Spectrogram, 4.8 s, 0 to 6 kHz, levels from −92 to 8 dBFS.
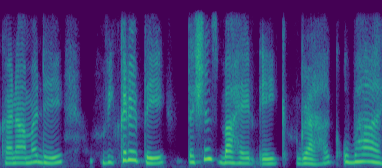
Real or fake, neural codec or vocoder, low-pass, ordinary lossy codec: fake; codec, 16 kHz in and 24 kHz out, 0.9 kbps, LongCat-Audio-Codec, fine tuned four codebook decoder; 5.4 kHz; none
